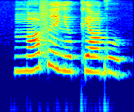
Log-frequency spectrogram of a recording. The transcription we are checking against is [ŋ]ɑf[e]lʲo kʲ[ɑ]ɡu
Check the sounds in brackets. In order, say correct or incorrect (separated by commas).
correct, correct, correct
